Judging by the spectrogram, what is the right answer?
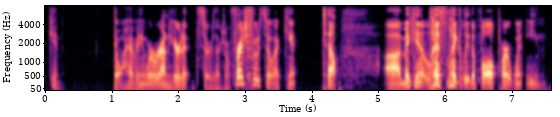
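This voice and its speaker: A man's voice: mid-range voice, sing-song, fairly quick, bright, forceful tone, no echo. A man hosting a let's play, reading game text aloud and chatting casually, with a speech impediment that makes his S and R sounds come out a little off. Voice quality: speech impediment, trouble with S and R sounds, a slight lisp. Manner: stumbles over foreign words, self-correcting and chatty.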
